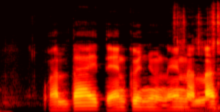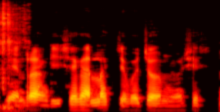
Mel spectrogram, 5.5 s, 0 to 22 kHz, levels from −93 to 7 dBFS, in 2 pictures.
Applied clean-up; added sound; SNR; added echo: classical method Wiener filter.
